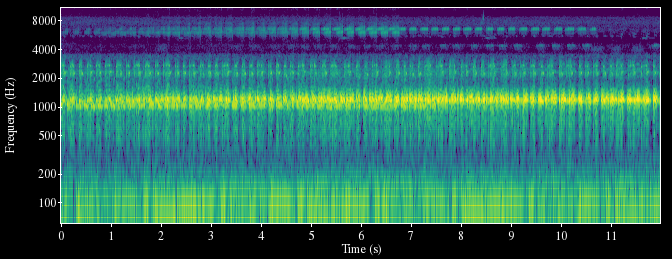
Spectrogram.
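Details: Continuous fast buzzing trill of a male toad calling females for mating, steady in pitch and loudness for twelve seconds, accompanied by a faint high tone that fades partway through.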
